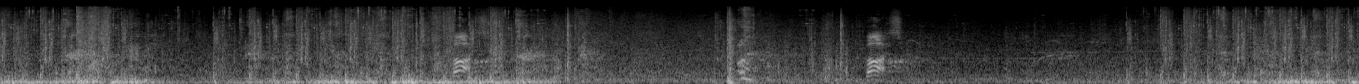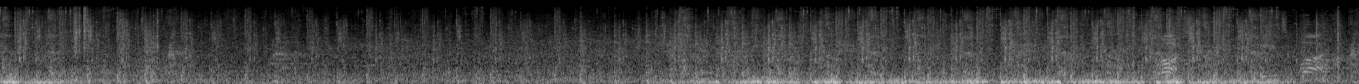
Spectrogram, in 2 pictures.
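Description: Heavy footsteps run quickly across a hard deck.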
